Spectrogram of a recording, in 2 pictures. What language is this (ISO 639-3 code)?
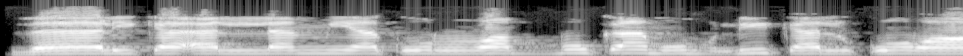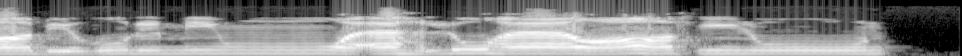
ara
